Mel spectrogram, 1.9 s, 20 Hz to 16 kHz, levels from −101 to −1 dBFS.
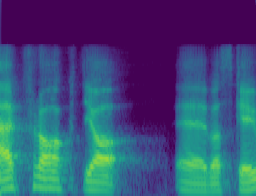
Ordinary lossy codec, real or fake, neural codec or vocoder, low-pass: none; fake; codec, 16 kHz, 0.3 kbps, FocalCodec; 7.2 kHz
